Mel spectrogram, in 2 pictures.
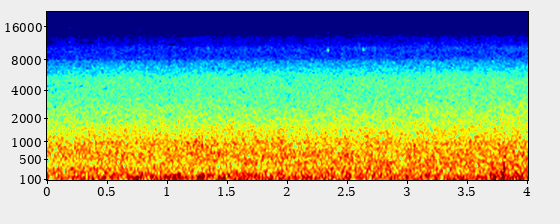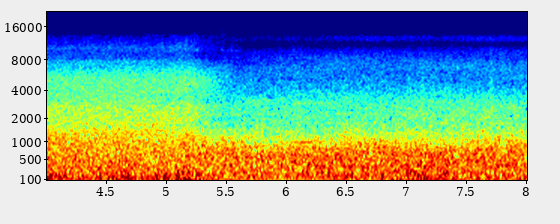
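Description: Steady rush of a brook's water cascading over rocks, with low wind rumble on the microphone underneath; the higher hiss thins out about five seconds in.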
